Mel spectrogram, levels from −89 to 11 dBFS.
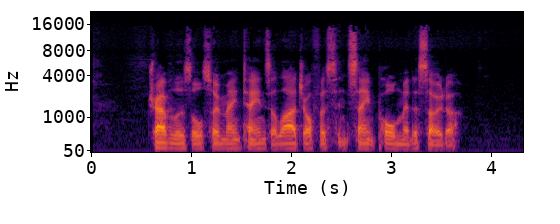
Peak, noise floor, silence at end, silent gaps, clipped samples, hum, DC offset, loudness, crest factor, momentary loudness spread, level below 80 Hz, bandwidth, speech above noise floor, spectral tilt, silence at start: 0 dBFS; -65 dBFS; 0.65 s; none; under 0.1%; none; under 0.1%; -22 LUFS; 24 dB; 7 LU; -64 dBFS; 16.5 kHz; 43 dB; -3.5 dB/octave; 0.6 s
